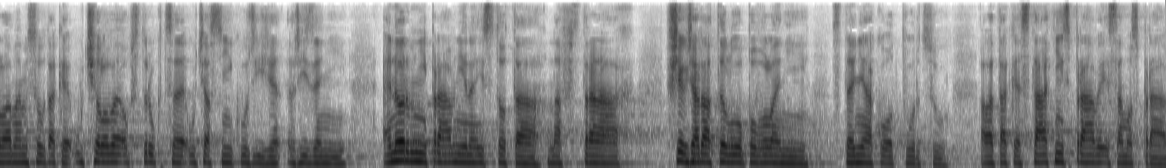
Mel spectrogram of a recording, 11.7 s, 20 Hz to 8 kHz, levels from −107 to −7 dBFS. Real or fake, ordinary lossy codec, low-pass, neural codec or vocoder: real; MP3, 48 kbps; 7.2 kHz; none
